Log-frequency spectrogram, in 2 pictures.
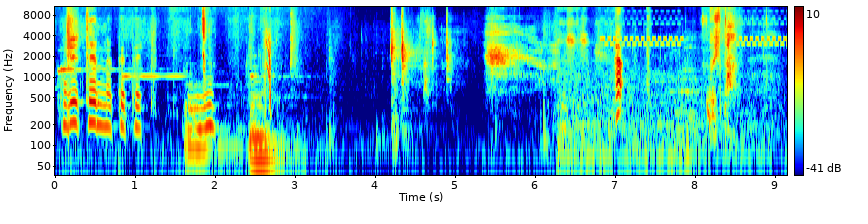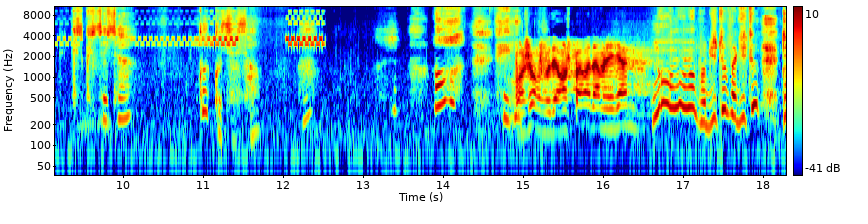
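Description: A woman speaks softly close by.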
